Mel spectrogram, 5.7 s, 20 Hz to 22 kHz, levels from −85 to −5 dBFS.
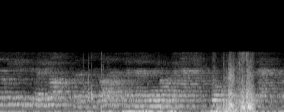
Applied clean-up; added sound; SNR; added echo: none; Zipper (clothing); -4 dB; reverberation time 1.9 s.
